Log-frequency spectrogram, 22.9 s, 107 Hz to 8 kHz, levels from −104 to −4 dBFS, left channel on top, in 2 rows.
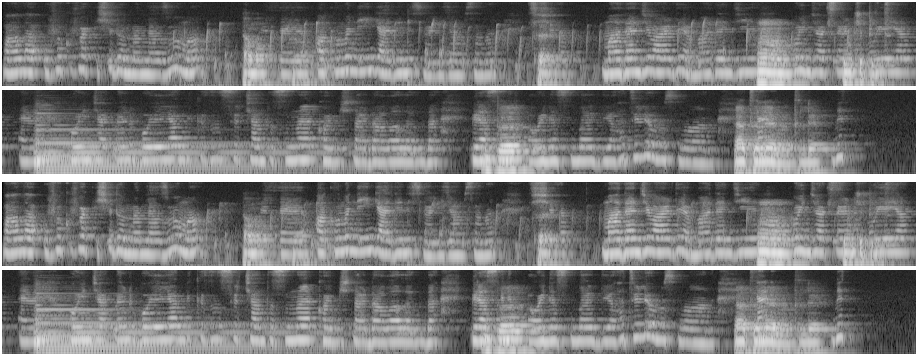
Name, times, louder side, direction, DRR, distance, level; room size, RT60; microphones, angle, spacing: voice 1, 0.0-2.5 3.5-7.1 7.5-9.5 9.9-11.4 11.6-20.6 20.9-21.0 21.8-21.9, right 1 dB, 65° right, 7 dB, 0.8 m, -31 dB
sound 1, 1.7-11.0, left 1 dB, 85° left, 0.8 m, -37 dB
voice 2, 3.0-3.3 3.6-3.9 6.6-6.9 9.4-9.9 10.3-11.0 17.4-18.0 20.6-21.7, left 1 dB, 30° left, 2 dB, 0.7 m, -24 dB
sound 2, 11.8-16.7, right 1 dB, 20° right, 0.5 m, -35 dB
12.0 x 4.1 x 4.1 m, 0.87 s
head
